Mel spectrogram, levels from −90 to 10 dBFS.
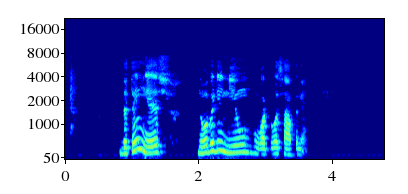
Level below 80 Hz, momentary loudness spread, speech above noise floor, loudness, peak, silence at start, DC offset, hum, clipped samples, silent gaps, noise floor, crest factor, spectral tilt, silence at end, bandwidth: -76 dBFS; 16 LU; 50 dB; -38 LUFS; -22 dBFS; 0.05 s; under 0.1%; none; under 0.1%; none; -88 dBFS; 18 dB; -6 dB/octave; 1.2 s; 7.8 kHz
